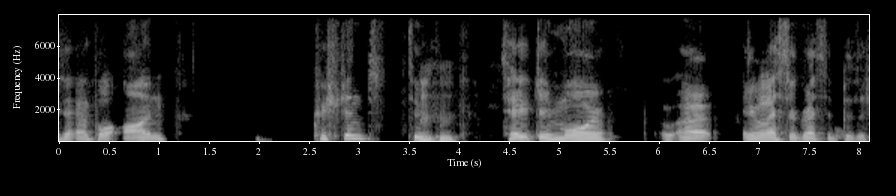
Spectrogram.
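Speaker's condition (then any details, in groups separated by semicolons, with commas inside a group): Cerebral palsy; mild speech impediment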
